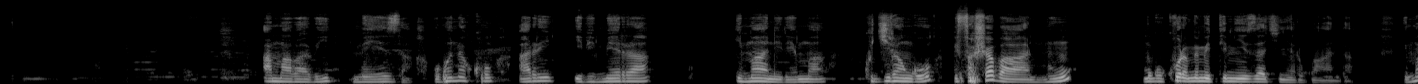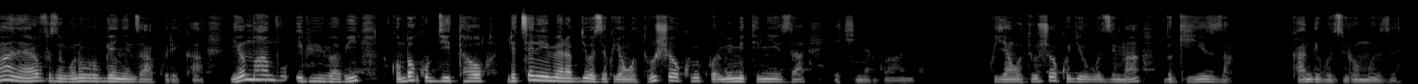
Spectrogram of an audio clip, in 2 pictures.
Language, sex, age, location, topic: Kinyarwanda, male, 18-24, Kigali, health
